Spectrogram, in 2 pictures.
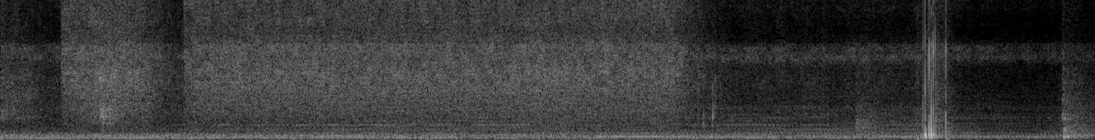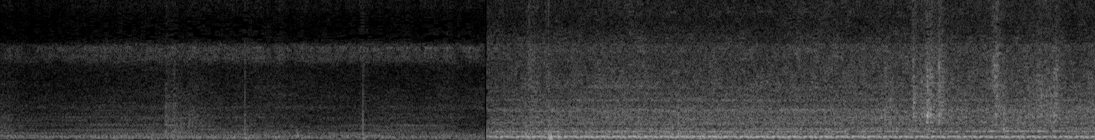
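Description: Steady mechanical hum and hiss, with two sharp clicks in the middle; about eight seconds in a louder, steady low drone with a fixed pitch takes over.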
